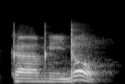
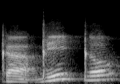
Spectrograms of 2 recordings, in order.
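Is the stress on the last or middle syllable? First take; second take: last; middle. First: The stress is on the last syllable. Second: The stress is on the middle syllable. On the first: "depende de donde esté el acento, cambia el sentido de la palabra" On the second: "En mi, eso, muy bien"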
